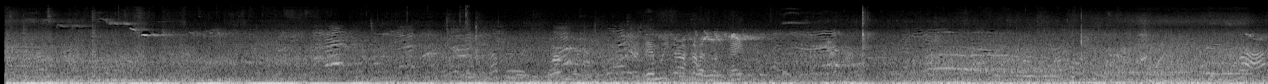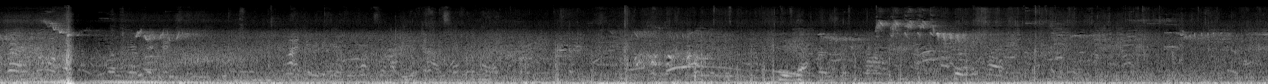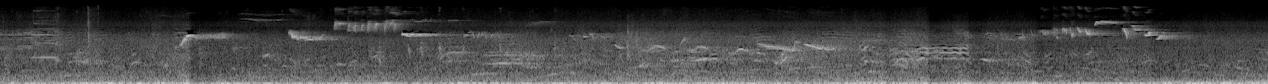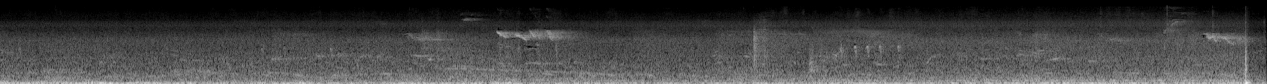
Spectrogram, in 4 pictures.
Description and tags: Highbury and Islington - Playground + Birds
